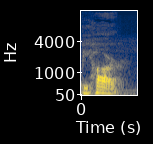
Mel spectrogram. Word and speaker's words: Bihar: And interesting, there's a state, province of India that's called Bihar. And that's actually the contemporary pronunciation of Vihara, which goes back to the pre-Buddhist era.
